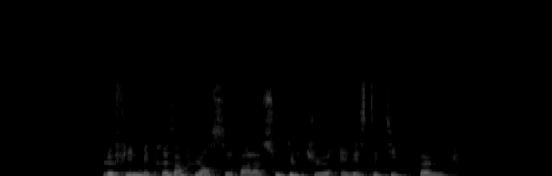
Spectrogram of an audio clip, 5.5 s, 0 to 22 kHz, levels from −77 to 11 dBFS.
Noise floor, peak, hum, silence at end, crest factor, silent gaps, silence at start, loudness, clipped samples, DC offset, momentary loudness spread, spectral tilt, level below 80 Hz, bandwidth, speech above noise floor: -90 dBFS; -34 dBFS; none; 0.95 s; 20 dB; none; 1.05 s; -53 LUFS; under 0.1%; under 0.1%; 8 LU; -5 dB/octave; -88 dBFS; 15.5 kHz; 37 dB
